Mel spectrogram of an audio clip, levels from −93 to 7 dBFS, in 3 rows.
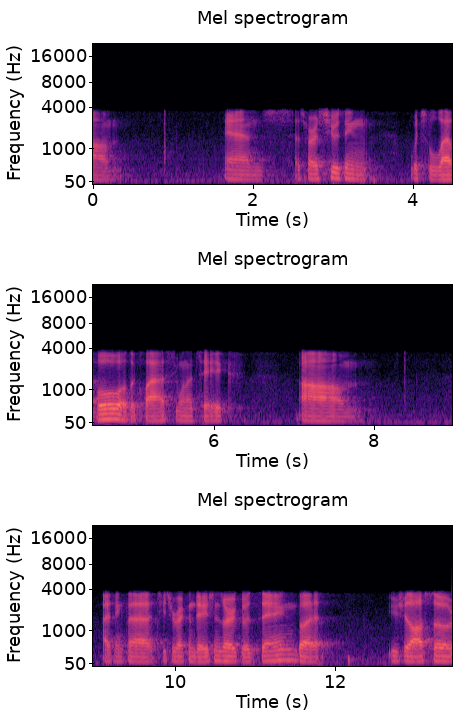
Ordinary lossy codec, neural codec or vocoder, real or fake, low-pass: Opus, 16 kbps; none; real; 3.6 kHz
